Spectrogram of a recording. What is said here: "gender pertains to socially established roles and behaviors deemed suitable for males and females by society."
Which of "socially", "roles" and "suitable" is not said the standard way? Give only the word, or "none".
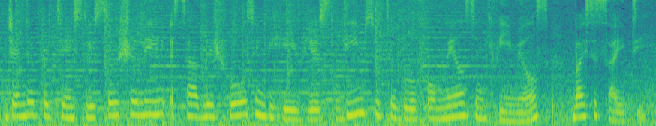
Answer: roles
